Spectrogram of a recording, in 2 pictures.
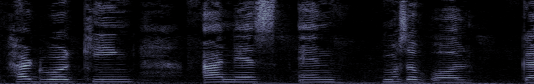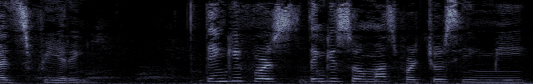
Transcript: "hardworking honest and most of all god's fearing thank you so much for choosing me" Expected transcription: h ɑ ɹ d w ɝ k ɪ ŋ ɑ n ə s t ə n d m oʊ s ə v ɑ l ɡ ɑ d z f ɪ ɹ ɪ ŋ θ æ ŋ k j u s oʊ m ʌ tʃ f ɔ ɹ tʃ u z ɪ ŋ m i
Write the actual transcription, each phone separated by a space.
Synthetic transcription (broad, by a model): h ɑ ɹ d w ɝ k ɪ ŋ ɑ n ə s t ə n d m oʊ s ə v ɑ l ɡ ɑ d s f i ɹ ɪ ŋ t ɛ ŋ k j u s oʊ m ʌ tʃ f ɔ ɹ tʃ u s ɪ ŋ m i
